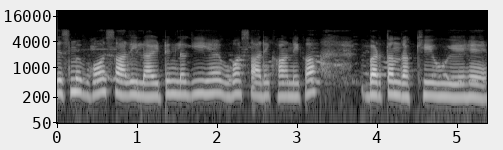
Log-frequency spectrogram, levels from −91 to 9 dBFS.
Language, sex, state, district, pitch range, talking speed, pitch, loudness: Hindi, female, Bihar, Patna, 215-245 Hz, 155 wpm, 230 Hz, -20 LUFS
